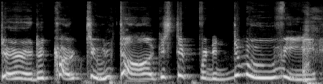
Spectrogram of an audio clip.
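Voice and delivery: high, nitpicking, complaining fanboy voice. Mocking own criticism of a movie dog as fanboy complaining: imitating a complaining fanboy. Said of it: "fanboy complaining".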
